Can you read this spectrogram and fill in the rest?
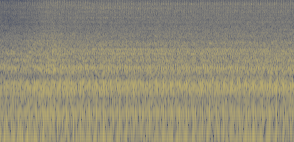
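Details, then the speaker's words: Magna Force air compressor, after repair (air filter replaced with oil-soaked foam, run capacitors checked dry) and reassembly: steady, even motor hum with fast regular pumping pulse, no stalling or buzzing; starts and runs normally, though air is heard bleeding off. "so I'm gonna go ahead and put all this back together and we're gonna see if it actually pumps the air"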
